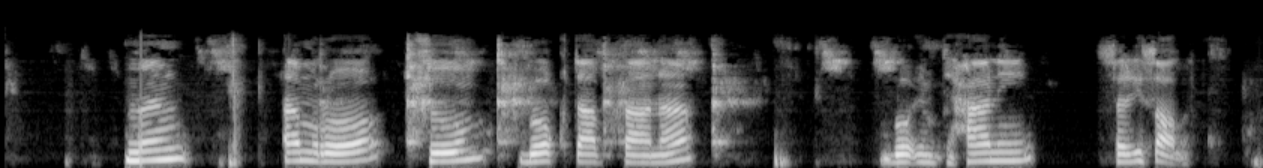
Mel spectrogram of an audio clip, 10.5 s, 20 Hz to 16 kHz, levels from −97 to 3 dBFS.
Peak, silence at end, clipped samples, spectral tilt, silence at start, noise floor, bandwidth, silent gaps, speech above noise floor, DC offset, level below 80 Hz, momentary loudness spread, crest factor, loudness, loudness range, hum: -2 dBFS; 0 s; under 0.1%; -6 dB/octave; 1.05 s; -55 dBFS; 7.4 kHz; none; 41 dB; under 0.1%; -56 dBFS; 17 LU; 14 dB; -15 LUFS; 5 LU; none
